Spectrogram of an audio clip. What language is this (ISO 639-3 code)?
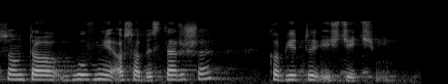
pol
